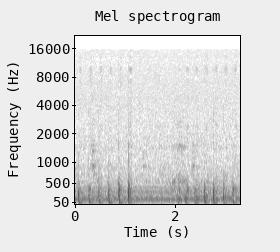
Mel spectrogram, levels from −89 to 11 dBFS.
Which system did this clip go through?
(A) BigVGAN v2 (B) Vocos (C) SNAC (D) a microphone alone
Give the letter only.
A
